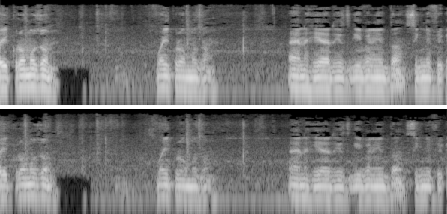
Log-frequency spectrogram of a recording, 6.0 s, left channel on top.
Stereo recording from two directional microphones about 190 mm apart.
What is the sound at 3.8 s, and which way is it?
Speech, 45° left (ahead or behind).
